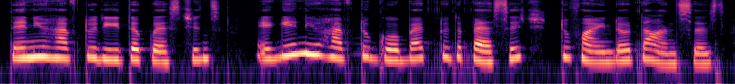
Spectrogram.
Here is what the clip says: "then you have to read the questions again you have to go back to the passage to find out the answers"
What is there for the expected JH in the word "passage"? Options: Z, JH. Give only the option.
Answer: JH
